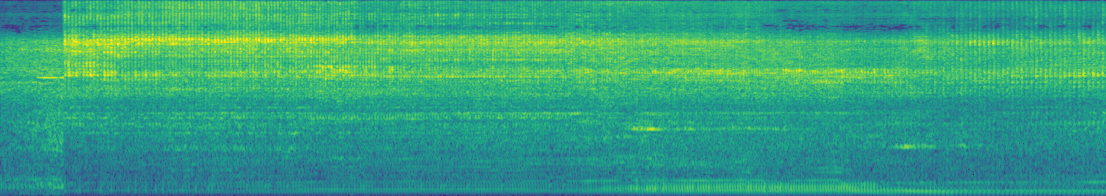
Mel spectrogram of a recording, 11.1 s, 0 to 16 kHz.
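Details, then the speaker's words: Bajaj Discover 150 motorcycle at idle: single-cylinder idle with a loose, uneven ticking about three per second; rocker arm found rubbing and worn, identified during engine strip-down. "তো গাড়িটা খুলে আপনাদের সঙ্গে share করতেছি গাড়িটার কি কি সমস্যা আছে আর কোথা থেকে এই শব্দটা আসতেছে। তো এখানে আমরা যেটা আরেকটা সমস্যা পাইছি, দেখেন লকার এখানে গসতিছে।"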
